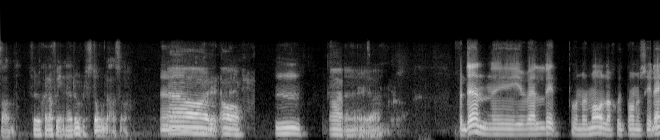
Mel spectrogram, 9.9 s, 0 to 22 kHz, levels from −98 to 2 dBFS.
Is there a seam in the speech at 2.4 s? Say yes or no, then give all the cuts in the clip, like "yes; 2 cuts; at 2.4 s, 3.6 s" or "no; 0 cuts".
yes; 3 cuts; at 2.4 s, 5.1 s, 8.5 s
